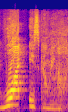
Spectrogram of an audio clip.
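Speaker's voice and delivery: motherly voice. Describing how their mother would react walking in on them, imitating Helen. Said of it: "she'd be like".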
